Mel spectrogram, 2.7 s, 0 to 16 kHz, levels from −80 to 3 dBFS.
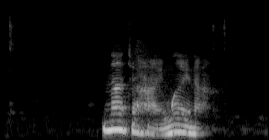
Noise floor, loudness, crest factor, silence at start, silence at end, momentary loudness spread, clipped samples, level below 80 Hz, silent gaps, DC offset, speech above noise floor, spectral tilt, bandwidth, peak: -75 dBFS; -25 LUFS; 16 dB; 1 s; 0.65 s; 6 LU; under 0.1%; -60 dBFS; none; under 0.1%; 52 dB; -9 dB/octave; 9 kHz; -12 dBFS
